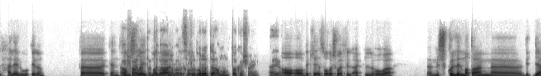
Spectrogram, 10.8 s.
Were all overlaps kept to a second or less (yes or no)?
no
